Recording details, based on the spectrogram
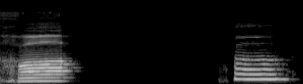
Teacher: خا کو موٹا پڑھیں گے اور آواز سانس کو باہر کی طرف نکالیں گے، خا۔ خا ہاں تھوڑا سا بلند آواز سے، خا۔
